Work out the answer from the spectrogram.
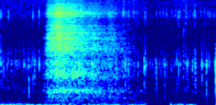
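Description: A long, slow, deep breath in taken during a guided breathing exercise: a steady, airy inhalation that swells in just over half a second in, holds strongly for over a second, then thins into quieter breathy rustle, with no talking.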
